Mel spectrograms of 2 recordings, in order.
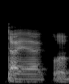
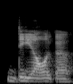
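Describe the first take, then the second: First: The G sound comes before the L. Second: The L sound comes before the G. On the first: The speaker calls it wrong. "I used to say Diagla" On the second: The speaker calls it right.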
